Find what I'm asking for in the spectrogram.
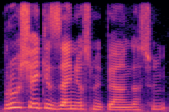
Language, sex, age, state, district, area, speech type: Kashmiri, female, 18-30, Jammu and Kashmir, Bandipora, rural, spontaneous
